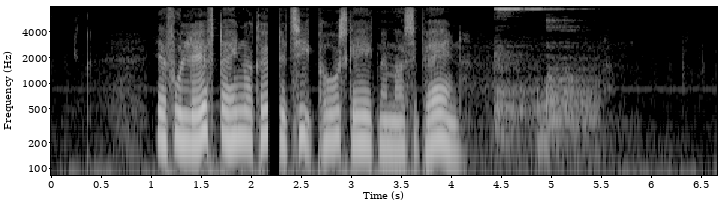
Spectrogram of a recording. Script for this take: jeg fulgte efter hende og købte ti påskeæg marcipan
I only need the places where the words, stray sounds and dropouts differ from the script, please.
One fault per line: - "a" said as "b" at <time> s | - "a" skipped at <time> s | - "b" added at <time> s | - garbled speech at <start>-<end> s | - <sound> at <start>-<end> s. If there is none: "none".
- dropout at 2.2-2.3 s
- "med" added at 3.3 s
- squeak at 4.4-5.5 s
